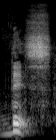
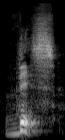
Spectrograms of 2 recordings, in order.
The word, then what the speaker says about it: this: Sacando la lengua. This. Y con una I latina muy, muy corta. This. Not these, sino this.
